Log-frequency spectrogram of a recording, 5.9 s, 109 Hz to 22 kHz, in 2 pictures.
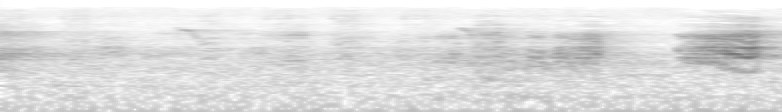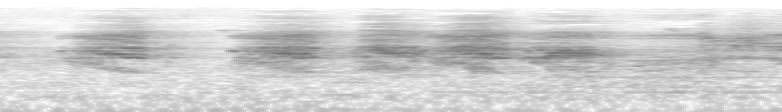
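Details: Wild parrots in Irvine, November 1, thought to be mating, start quietly then break into a run of about six loud, raspy squawks in quick pulses, steadily growing louder.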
